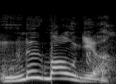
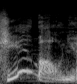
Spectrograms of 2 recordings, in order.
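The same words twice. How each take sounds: First: "pneumonia" starting on N, as new-MOAN-ya; silent P. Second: "pneumonia" with a spoken P, as pyoo-MOAN-ya; sounded P. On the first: Preacher quoting the standard word, "pneumonia" with silent P. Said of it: "they call it pneumonia". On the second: Preacher mocking spelling, "pneumonia" with the P pronounced. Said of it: "This is silent". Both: Shown as a demonstration.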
